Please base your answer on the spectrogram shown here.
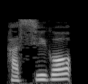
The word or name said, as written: echelle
